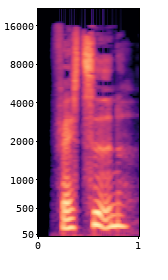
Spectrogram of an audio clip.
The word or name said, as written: fastsiddende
